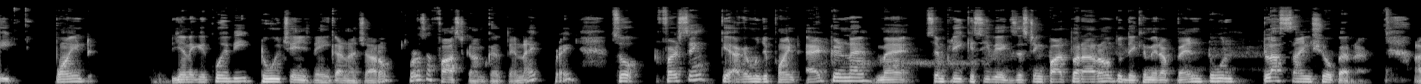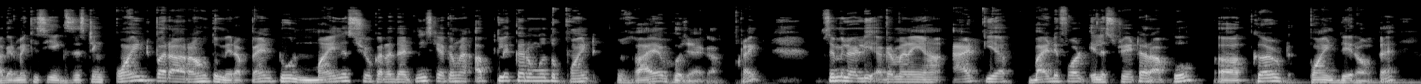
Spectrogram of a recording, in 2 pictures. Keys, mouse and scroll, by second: 19.7 click, 21.4 ctrl+z, 24.0 click.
